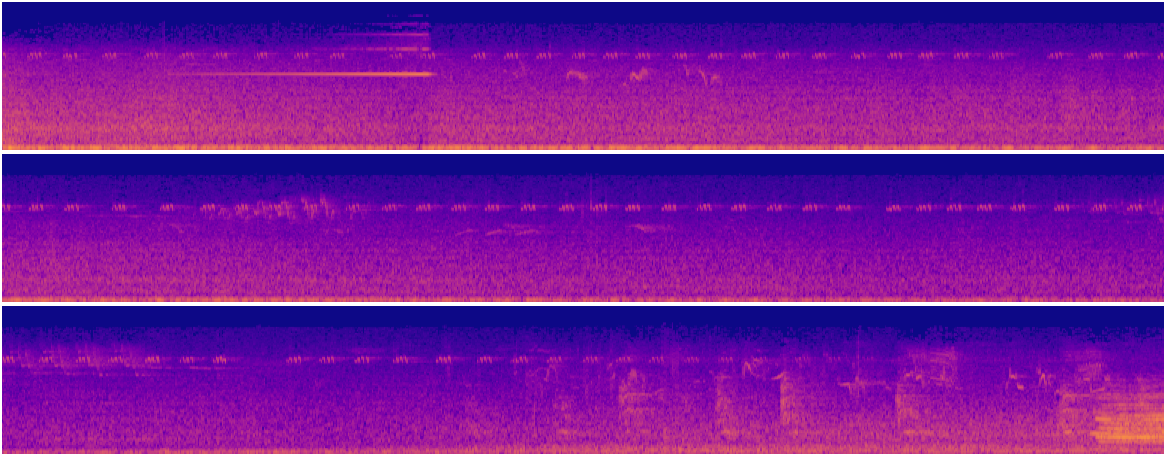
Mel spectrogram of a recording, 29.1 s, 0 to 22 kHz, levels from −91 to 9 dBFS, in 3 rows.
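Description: A loudspeaker feedback squeal runs from 1.37 s to 3.67 s. It is a single tone at 3 kHz. It swells over roughly two seconds and ends up a few decibels louder than the rest of the sound. The cause is a microphone hearing the loudspeaker it feeds. At 3 kHz the loop gain rose above one, so that frequency fed itself and kept growing. The squeal stops at 3.67 s.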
